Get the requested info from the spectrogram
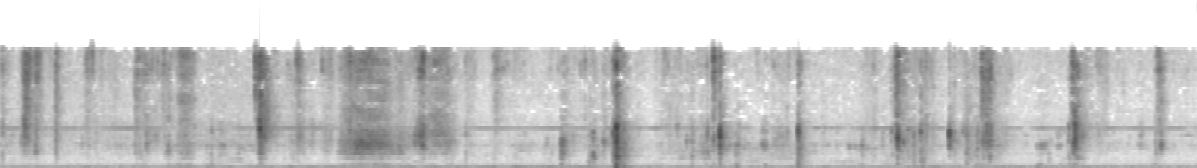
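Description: Close-up eating sounds: teeth tearing cooked meat off a bone and chewing, with irregular sharp wet clicks and smacks, the loudest about halfway through. A low steady hum runs underneath.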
